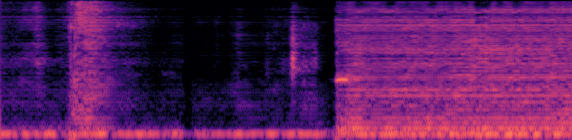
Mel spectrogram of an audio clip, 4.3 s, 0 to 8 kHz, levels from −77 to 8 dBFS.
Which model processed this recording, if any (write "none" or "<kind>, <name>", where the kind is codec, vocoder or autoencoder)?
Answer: vocoder, HiFi-GAN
